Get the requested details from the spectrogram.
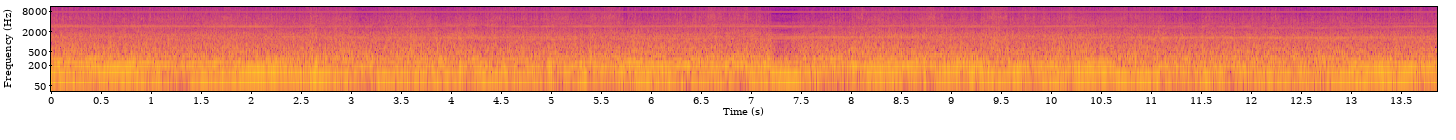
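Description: An electric motor whines steadily as a propeller spins.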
